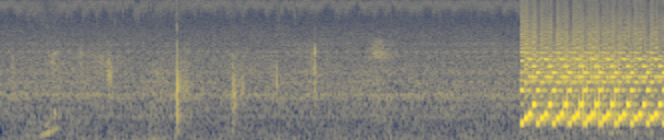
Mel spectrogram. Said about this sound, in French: Allez, on recommence là parce qu'on a été interrompu par le téléphone.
